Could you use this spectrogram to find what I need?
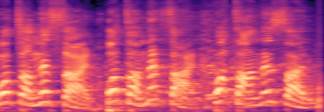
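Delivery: high-pitched mimicked little boy; excited young son. Son standing up mid-river, imitated excited kid. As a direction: repeat it high, like a kid popping up. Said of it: "My son doesn't get it".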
